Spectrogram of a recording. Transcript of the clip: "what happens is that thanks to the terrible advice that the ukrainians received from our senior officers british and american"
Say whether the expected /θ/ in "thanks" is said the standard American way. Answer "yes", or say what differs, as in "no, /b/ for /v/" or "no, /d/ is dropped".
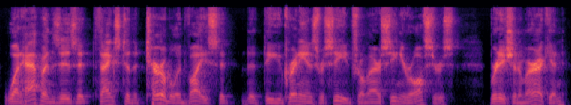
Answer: yes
